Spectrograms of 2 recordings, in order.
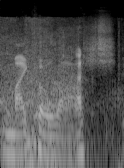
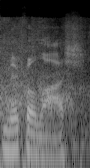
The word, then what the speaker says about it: Micolash: I kept saying like Moash and now I know it's pronounced Micolash.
